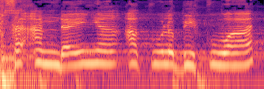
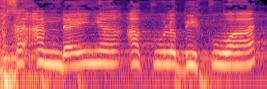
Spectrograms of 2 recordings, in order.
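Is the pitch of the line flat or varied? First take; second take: varied; varied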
